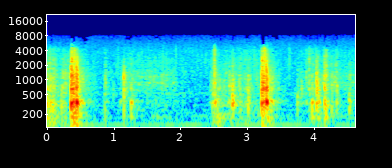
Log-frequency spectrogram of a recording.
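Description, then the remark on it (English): Wooden drawers of a desk in an office are pulled and shoved as they are searched, with two loud knocking thuds a few seconds apart and light clicks, rattles and rummaging in between. No one speaks. “I went to his desk and started to go through the drawers.”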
